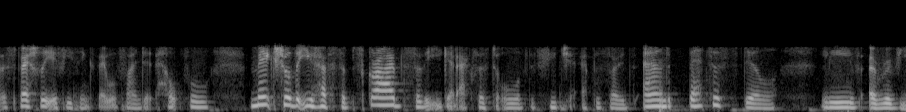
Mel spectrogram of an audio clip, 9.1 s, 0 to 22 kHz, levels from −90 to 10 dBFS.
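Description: At 6.60 to 6.62 s, between "of the future episodes" and "better still", and again at 8.48 to 8.50 s, about 20 ms of speech drops out. Each gap fits a single lost packet, bridged by packet loss with pitch repetition: the last pitch period is looped, giving a brief held, buzzy tone over the G.711 telephone band.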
